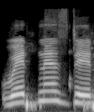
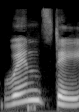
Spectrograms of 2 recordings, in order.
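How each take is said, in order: First: The first d sound is pronounced clearly. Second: The first d sound is left out. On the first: The speaker calls it wrong. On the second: The speaker calls it right.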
